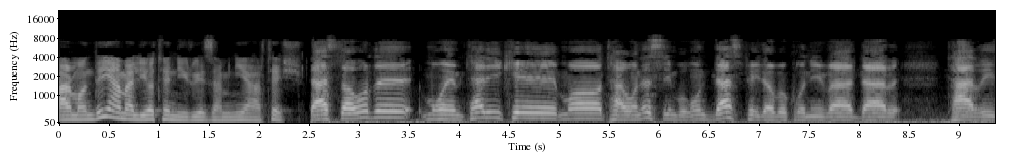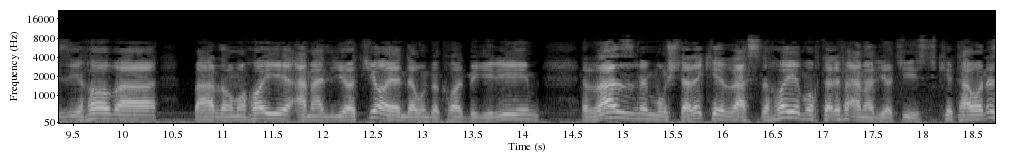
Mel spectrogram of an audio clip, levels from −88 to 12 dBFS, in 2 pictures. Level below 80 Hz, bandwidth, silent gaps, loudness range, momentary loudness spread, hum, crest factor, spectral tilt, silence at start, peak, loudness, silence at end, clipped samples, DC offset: -48 dBFS; 8.8 kHz; none; 2 LU; 9 LU; none; 20 dB; -4.5 dB/octave; 0 s; -6 dBFS; -24 LUFS; 0 s; under 0.1%; under 0.1%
